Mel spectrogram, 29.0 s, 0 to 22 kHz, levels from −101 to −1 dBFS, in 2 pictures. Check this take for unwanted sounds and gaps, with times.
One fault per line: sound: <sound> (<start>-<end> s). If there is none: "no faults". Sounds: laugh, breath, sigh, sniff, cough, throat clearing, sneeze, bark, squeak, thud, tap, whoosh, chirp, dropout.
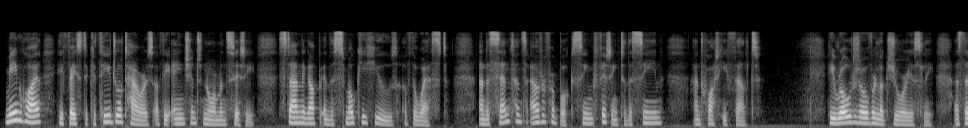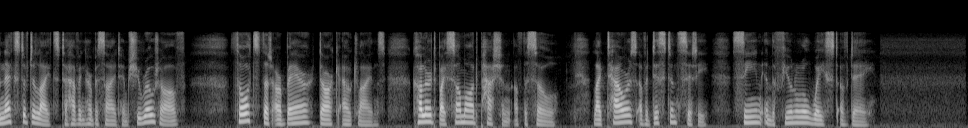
no faults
